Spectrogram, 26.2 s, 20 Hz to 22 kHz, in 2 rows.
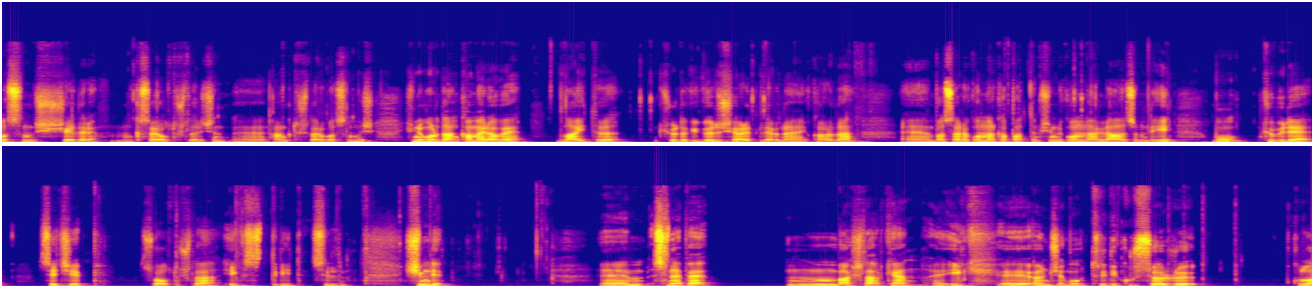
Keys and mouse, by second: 6.7 click, 7.8 click, 10.3 middle click, 15.0 x, 16.6-17.4 middle drag.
